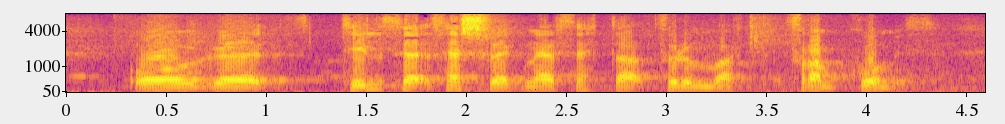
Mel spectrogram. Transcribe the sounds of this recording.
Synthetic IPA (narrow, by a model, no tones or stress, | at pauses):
ɔɣ | t̪ʰɪlθɛθɛsːvɛknɛɾ̥θɛht̪afʏɾʏmvar̥t̪fɾamkʰɔːmɪθ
